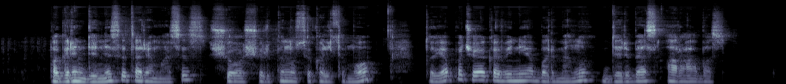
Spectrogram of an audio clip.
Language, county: Lithuanian, Klaipėda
